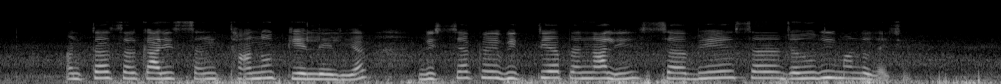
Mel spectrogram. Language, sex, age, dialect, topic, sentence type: Maithili, female, 25-30, Angika, banking, statement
